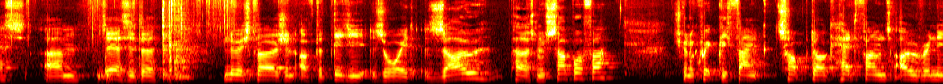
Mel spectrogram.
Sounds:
speech

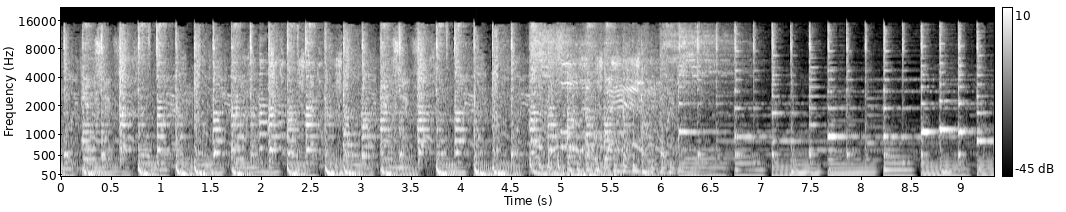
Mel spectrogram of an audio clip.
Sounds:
house music, music

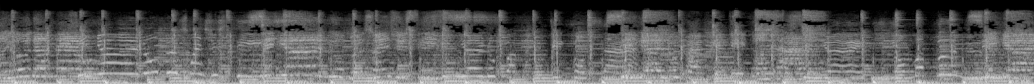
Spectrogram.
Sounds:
music

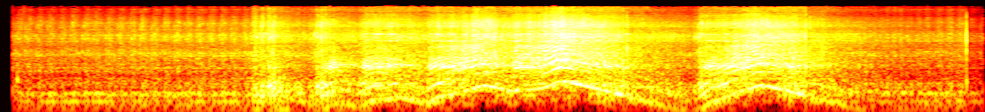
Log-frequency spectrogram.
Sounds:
clatter

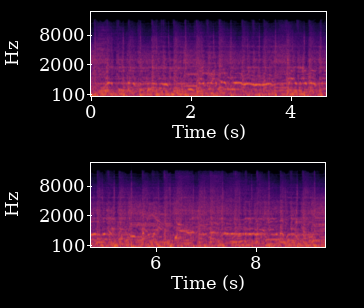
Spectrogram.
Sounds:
music

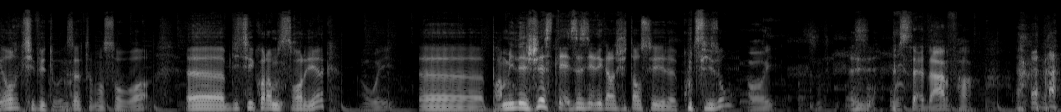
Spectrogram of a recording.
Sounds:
music, speech

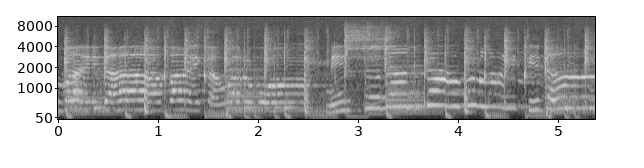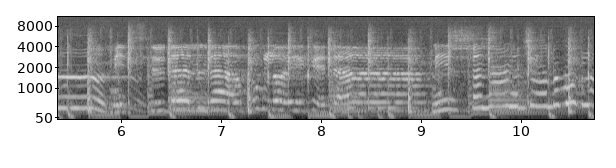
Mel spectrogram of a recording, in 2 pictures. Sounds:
music

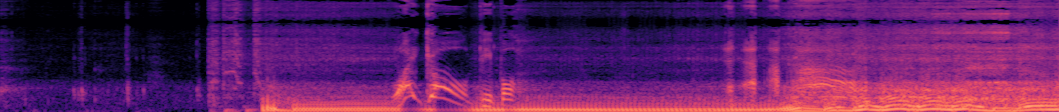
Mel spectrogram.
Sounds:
speech

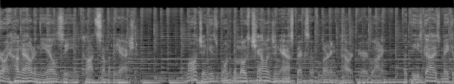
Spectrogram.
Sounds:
music, speech

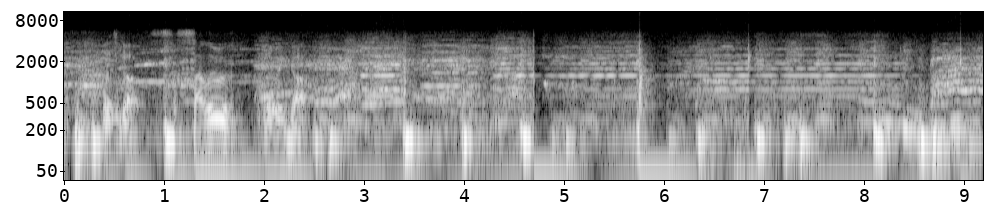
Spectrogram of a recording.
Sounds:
speech, music

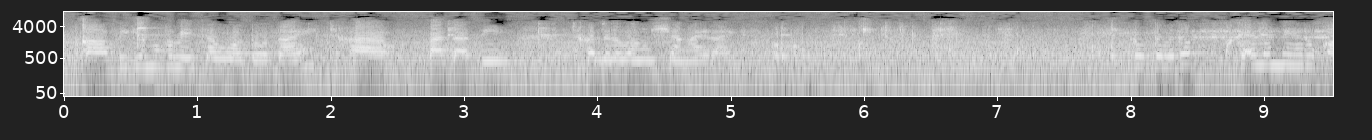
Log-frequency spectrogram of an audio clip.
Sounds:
speech

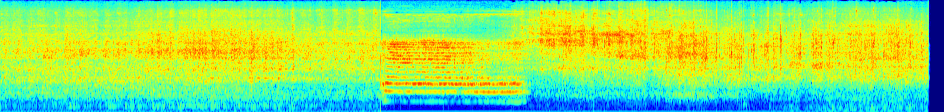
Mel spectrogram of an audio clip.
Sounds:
train, car horn

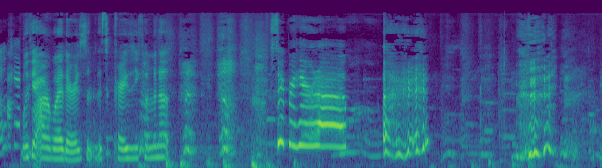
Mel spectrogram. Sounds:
laughter, child speech, speech, music

